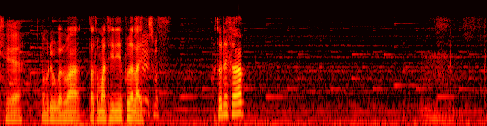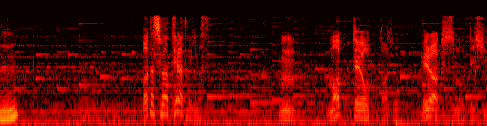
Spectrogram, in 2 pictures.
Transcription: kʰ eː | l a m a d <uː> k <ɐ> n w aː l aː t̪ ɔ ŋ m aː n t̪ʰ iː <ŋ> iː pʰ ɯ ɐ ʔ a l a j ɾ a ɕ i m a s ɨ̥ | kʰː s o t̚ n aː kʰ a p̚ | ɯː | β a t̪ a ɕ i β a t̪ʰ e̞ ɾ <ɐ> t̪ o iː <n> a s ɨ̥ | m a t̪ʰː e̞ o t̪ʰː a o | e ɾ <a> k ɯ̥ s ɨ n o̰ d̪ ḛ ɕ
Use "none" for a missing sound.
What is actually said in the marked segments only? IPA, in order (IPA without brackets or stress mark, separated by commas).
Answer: uː, a, n, a, m, a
